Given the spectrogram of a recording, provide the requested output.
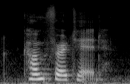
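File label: "comforted", US English; pronunciations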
